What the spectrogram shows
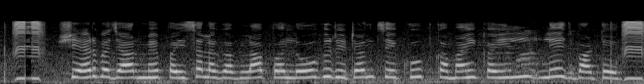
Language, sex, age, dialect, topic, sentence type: Bhojpuri, female, 18-24, Northern, banking, statement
